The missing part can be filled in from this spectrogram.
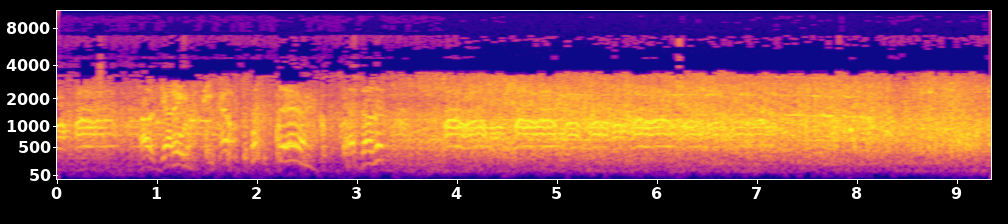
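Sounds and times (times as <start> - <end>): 
steam train rushing past: 0.0 - 9.3
speech: 0.8 - 4.6.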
